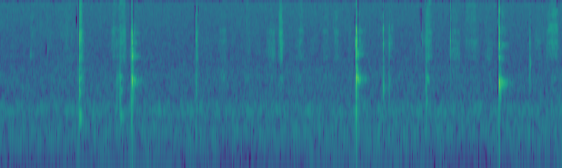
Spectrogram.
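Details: Brief, sharp hiccups at irregular intervals, about four in under ten seconds, in a quiet room, in the morning; the hiccups seem to upset him, and he is offered his finger to suck.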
